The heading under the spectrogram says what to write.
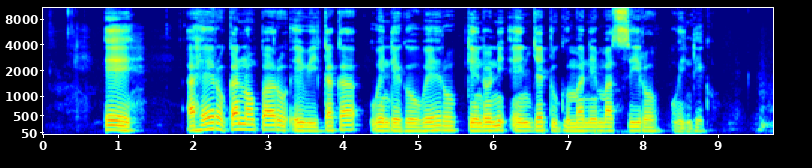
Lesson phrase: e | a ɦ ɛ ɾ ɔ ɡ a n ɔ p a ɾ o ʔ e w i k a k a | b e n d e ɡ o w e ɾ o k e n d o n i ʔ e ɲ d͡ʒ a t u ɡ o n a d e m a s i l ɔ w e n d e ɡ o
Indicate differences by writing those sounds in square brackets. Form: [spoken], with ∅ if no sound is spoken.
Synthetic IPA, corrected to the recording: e | a ɦ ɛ ɾ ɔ [k] a n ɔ p a ɾ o ʔ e w i k a k a | [w] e n d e ɡ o w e ɾ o k e n d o n i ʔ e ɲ d͡ʒ a t u ɡ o [m] a [n] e m a s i [ɾ] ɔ w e n d e ɡ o

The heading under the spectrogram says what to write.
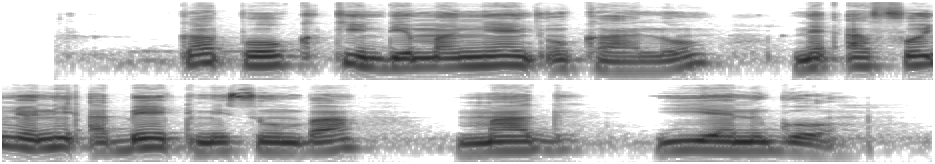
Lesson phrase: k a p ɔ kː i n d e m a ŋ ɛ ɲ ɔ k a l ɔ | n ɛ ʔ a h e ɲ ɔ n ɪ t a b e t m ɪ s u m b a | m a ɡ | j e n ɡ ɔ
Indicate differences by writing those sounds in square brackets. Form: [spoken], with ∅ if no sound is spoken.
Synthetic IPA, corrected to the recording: k a p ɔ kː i n d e m a ŋ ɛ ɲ ɔ k a l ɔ | n ɛ ʔ a [f] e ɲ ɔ n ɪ [ʔ] a b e t m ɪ s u m b a | m a ɡ | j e n ɡ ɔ

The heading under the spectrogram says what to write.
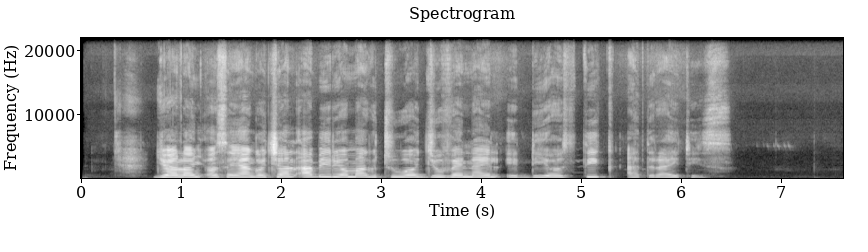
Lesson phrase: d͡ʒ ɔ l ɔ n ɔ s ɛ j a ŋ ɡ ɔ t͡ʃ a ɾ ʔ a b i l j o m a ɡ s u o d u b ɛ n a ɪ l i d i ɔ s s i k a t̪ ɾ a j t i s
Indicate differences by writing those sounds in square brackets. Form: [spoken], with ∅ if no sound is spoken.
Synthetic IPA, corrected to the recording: d͡ʒ ɔ l ɔ [ɲ] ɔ s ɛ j a ŋ ɡ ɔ t͡ʃ a [l] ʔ a b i [ɾ] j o m a ɡ [t] u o [d͡ʒ] u [v] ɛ n a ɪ l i d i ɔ s [t] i k a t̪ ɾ a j t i s

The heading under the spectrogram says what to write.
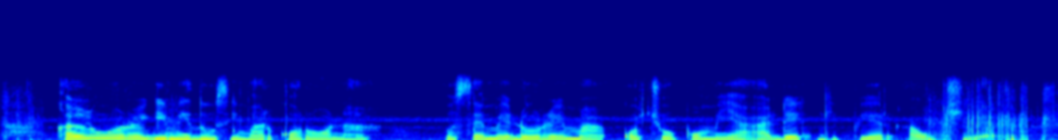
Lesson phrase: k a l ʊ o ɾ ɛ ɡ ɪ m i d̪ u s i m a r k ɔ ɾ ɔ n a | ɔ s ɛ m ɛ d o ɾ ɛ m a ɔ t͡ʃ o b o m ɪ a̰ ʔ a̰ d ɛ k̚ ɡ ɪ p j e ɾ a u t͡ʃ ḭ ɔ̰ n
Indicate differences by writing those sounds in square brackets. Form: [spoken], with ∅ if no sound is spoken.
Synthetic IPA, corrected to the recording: k a l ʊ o ɾ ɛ ɡ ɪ m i d̪ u s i m a r k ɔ ɾ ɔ n a | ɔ s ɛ m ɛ d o ɾ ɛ m a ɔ t͡ʃ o [p] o m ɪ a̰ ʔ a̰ d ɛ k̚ ɡ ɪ p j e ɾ a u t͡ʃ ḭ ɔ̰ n

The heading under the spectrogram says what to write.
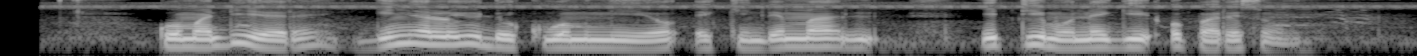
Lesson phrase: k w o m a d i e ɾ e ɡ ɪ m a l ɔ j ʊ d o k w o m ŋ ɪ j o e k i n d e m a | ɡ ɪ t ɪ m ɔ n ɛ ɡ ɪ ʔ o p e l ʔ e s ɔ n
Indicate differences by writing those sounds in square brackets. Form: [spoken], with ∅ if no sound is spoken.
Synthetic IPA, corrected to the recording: k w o m a d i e ɾ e ɡ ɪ [ɲ] a l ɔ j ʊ d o k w o m ŋ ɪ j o e k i n d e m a | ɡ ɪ t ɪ m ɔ n ɛ ɡ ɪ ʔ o p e [ɾ] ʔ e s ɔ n

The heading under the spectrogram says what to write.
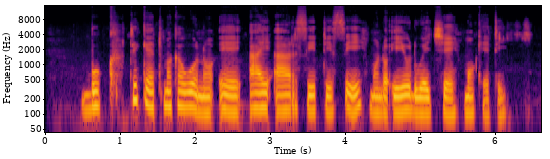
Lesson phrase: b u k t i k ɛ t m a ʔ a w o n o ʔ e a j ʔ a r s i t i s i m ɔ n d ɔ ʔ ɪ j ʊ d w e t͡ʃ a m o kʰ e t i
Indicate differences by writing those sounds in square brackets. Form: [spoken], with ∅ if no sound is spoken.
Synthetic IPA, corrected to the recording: b u k t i k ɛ t m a [k] a w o n o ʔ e a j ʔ a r s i t i s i m ɔ n d ɔ ʔ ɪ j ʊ d w e t͡ʃ [e] m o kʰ e t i

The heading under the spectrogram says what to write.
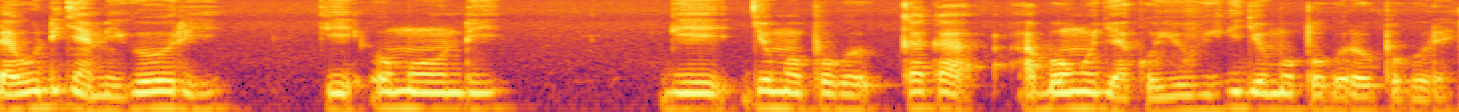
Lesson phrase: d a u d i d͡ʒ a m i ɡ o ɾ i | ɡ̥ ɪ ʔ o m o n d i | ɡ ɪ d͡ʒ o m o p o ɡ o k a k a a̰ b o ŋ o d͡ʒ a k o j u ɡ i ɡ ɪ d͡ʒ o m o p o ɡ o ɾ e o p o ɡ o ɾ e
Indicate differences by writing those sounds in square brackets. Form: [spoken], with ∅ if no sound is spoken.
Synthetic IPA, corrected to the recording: d a u d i d͡ʒ a m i ɡ o ɾ i | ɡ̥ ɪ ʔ o m o n d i | ɡ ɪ d͡ʒ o m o p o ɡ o k a k a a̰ b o ŋ o d͡ʒ a k o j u ɡ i ɡ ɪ d͡ʒ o m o p o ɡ o ɾ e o p o ɡ o ɾ e

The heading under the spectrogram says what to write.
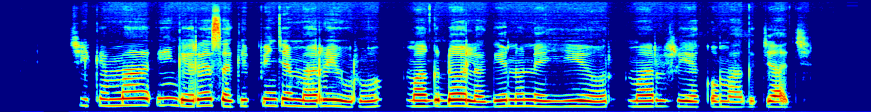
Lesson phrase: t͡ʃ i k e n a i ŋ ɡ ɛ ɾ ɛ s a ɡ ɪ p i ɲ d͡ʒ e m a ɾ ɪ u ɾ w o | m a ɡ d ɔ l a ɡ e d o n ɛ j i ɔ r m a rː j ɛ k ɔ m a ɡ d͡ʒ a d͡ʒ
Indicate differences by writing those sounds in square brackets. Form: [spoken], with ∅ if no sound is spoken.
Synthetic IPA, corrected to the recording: t͡ʃ i k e [m] a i ŋ ɡ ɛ ɾ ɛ s a ɡ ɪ p i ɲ d͡ʒ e m a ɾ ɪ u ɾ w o | m a ɡ d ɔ l a ɡ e [n] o n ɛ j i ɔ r m a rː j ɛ k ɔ m a ɡ d͡ʒ a d͡ʒ

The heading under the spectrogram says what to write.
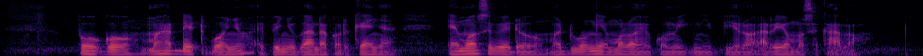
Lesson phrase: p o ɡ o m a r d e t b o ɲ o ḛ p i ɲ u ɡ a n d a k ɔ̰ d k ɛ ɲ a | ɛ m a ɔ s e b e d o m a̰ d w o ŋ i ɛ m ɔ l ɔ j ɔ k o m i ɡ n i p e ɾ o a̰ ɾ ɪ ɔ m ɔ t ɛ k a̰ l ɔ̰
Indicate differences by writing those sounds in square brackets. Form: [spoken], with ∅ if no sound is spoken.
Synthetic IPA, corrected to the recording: p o ɡ o m a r d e t b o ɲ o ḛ p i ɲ u ɡ a n d a k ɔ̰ d k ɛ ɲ a | ɛ m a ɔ s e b e d o m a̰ d w o ŋ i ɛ m ɔ l ɔ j ɔ k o m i ɡ n i p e ɾ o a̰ ɾ ɪ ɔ m ɔ [s] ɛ k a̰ l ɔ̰

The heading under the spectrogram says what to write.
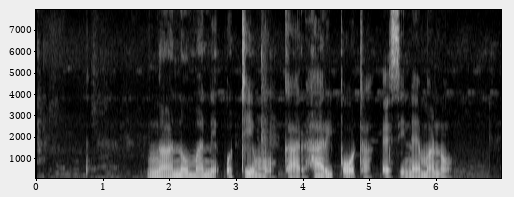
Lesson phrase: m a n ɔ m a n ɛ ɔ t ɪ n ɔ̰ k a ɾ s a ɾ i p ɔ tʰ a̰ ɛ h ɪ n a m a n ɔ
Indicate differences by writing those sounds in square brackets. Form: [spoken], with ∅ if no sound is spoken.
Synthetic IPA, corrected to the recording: [ŋ] a n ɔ m a n ɛ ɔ t ɪ [m] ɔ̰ k a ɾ [h] a ɾ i p ɔ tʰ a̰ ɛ [s] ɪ n [ɛ] m a n ɔ

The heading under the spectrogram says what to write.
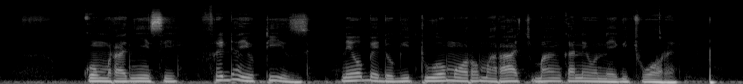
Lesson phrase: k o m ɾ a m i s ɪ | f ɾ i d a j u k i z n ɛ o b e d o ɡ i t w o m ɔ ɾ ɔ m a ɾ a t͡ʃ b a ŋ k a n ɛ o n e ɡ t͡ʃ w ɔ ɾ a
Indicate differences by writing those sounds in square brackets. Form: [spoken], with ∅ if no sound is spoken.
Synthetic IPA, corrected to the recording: k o m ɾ a [ɲ] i s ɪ | f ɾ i d a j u [t] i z n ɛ o b e d o ɡ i t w o m ɔ ɾ ɔ m a ɾ a t͡ʃ b a ŋ k a n ɛ o n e ɡ t͡ʃ w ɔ ɾ [ɛ]

